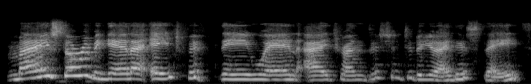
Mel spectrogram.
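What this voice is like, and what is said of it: Slight accent. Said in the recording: “a little bit of an accent”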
